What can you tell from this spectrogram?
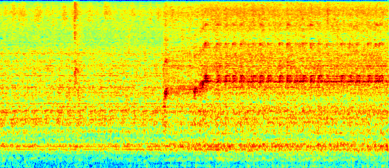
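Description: Stand mixer motor running steadily as it creams softened butter and sugar. About halfway through there is a click, and a higher whine rises in and holds.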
